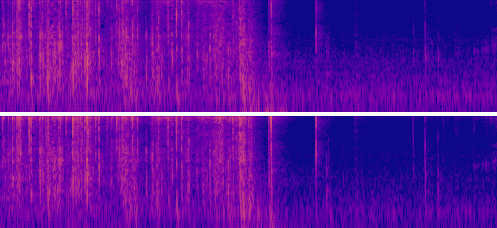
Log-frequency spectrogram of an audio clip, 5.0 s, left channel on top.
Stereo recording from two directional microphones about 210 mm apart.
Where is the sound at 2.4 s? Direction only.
40° right (ahead or behind).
